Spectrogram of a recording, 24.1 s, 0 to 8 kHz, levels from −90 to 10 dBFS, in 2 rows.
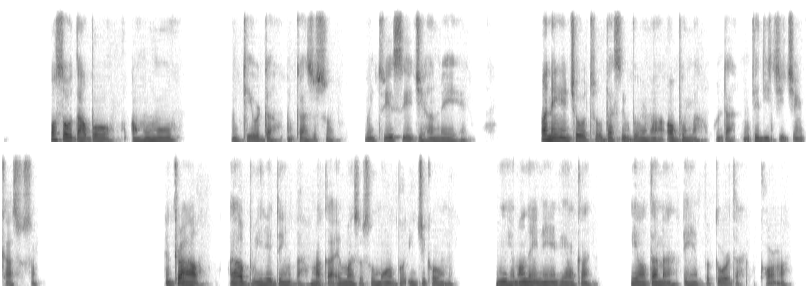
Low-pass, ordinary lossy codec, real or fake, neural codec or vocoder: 7.2 kHz; none; fake; codec, 24 kHz, 0.9 kbps, WavTokenizer, small release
